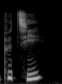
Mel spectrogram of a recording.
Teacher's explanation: that final T just vanishes into thin air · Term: silent letters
